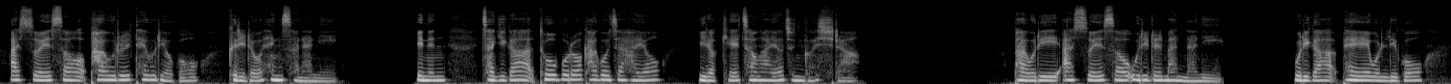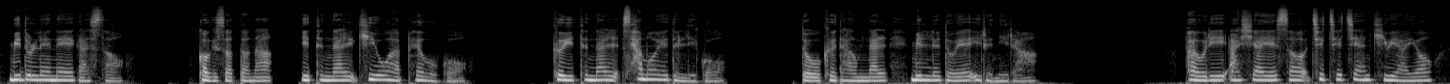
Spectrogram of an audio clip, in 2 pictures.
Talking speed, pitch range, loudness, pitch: 250 characters per minute, 155-200 Hz, -22 LUFS, 190 Hz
